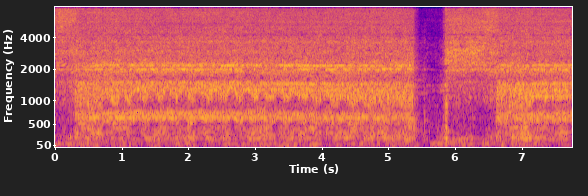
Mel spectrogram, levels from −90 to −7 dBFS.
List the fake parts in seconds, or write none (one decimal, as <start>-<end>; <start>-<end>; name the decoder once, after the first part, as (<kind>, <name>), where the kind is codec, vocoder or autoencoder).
2.2-6.2 (vocoder, BigVGAN v2)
